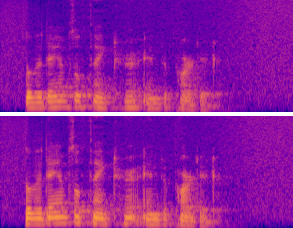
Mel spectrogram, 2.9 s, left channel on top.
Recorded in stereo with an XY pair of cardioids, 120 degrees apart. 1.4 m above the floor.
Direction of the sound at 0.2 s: 70° right.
